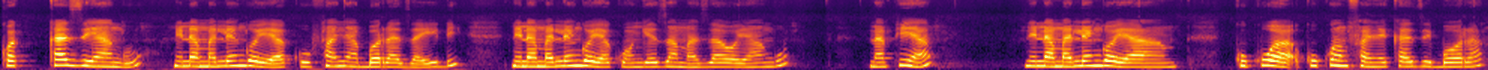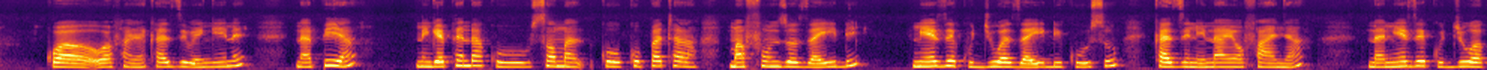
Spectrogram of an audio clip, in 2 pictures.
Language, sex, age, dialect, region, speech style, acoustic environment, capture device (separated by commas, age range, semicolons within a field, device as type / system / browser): Swahili, female, 18-24, Kenya - Mombasa, Kenya, relaxed, silence, mobile / Linux / Chrome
